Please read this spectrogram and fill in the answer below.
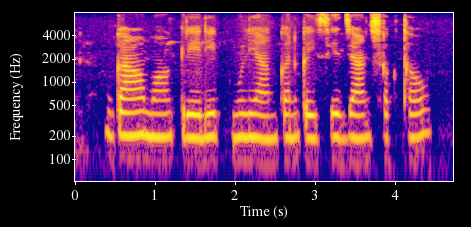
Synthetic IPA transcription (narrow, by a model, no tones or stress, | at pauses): ɡawmʌkɾeɖiʈmuljaŋkʌnkəjsed͡zansʌkt̪ʰʌw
